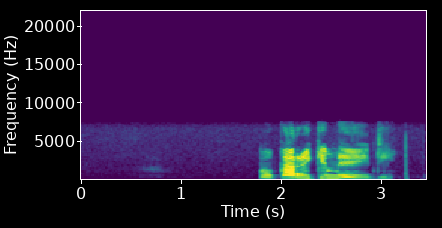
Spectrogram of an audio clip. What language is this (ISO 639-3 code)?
nso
